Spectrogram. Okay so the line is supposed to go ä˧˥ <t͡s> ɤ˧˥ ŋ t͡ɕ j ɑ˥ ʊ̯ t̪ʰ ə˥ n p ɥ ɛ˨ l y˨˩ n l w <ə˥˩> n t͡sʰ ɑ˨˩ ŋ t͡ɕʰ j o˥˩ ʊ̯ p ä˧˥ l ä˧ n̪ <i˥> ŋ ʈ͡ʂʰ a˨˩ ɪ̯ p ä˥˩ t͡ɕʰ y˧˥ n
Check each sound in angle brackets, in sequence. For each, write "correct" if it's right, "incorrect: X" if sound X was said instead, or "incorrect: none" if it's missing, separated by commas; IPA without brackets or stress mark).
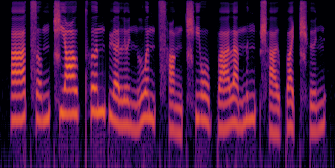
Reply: correct, correct, correct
